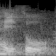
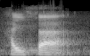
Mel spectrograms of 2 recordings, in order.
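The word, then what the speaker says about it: حيث: Sebagian dialek bacanya haitsu, sebagian dialek bacanya haisa. Ketika artinya ya, sebagian dialek bacanya haisi. Tapi haitsu haisa haisi bukan gara-gara amil.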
